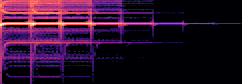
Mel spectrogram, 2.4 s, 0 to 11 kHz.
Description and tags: Q harsh bleep plus click delay at 100 bpm variation 1 - C6
This is a harsh bleep/synth sound with an added click with a delay on it at 100 bpm. The sound is on the key in the name of the file. It is part of the "Q multi 001: harsh bleep plus click delay at 100 bpm" sample pack which contains in total four variations with each 16 keys sampled of this sound. The variations were created using various filter en envelope settings on my Waldorf Q Rack. If you can crossfade samples in you favourite sampler, then these variations can be used for several velocity layers. Only normalization was applied after recording.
